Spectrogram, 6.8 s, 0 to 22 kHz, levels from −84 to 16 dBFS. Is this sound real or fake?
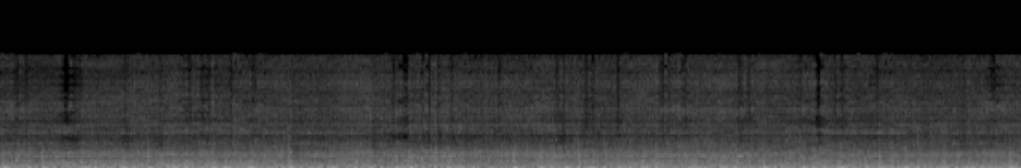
fake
